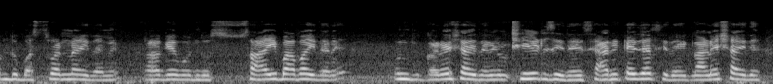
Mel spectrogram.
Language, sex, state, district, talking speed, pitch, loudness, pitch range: Kannada, female, Karnataka, Shimoga, 125 wpm, 225 Hz, -15 LUFS, 210-245 Hz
